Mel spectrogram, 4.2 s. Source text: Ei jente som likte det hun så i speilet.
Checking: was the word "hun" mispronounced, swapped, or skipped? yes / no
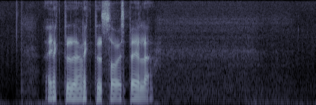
yes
